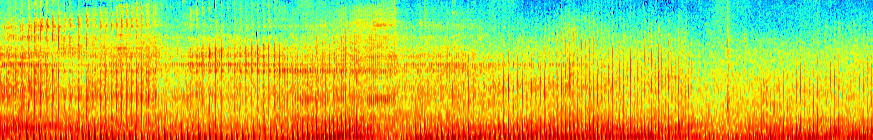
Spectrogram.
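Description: Motorcycle engine running with a fast, even pulsing, its level dipping briefly about four and seven seconds in.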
